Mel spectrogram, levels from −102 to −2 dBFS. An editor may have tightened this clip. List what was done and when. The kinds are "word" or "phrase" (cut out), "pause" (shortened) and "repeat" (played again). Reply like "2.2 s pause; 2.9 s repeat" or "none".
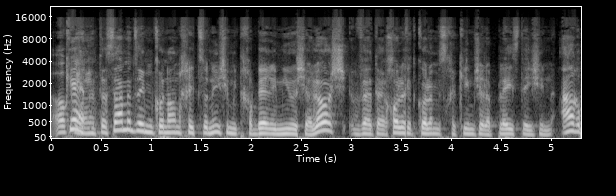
2.5 s word; 3.5 s word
